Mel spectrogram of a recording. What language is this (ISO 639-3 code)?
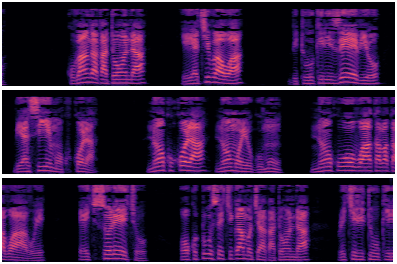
lug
